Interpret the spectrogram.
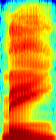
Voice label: "mei2", Taiwanese syllable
